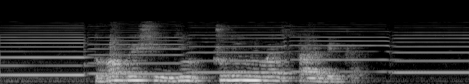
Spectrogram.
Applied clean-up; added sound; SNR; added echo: none; Bowed string instrument; 8 dB; reverberation time 0.4 s.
